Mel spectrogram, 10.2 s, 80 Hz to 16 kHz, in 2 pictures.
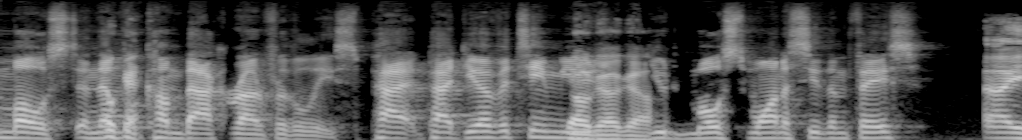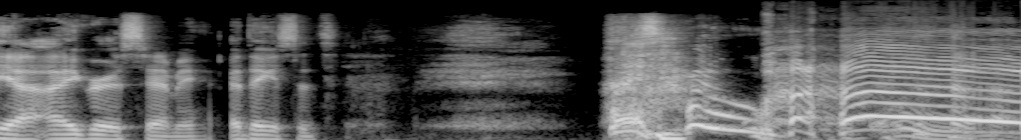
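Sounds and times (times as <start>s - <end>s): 
speech: 0.0s - 10.2s
sneeze: 8.1s - 8.9s.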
